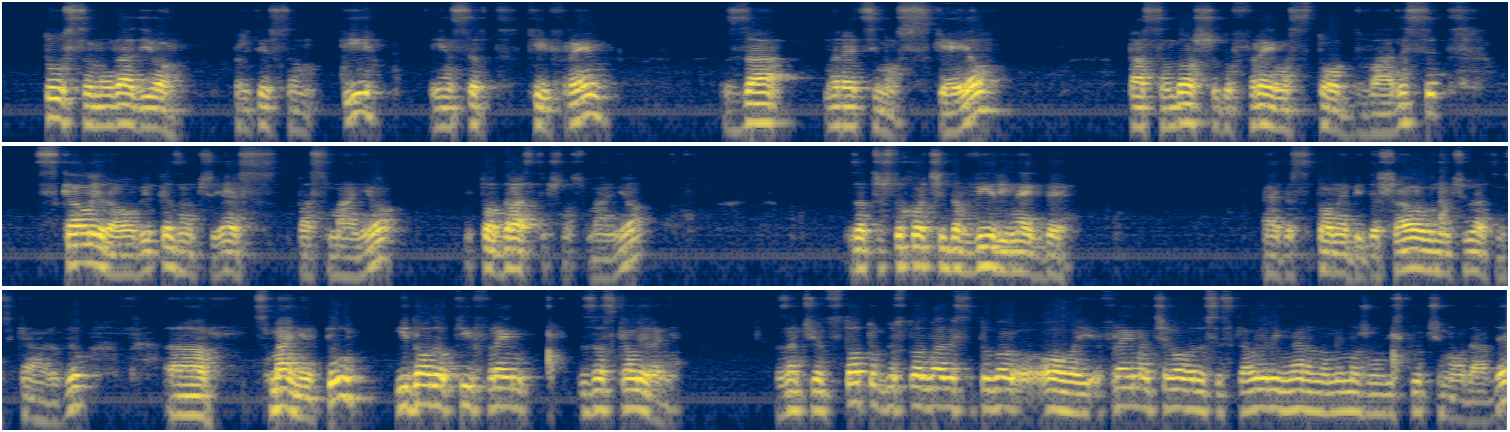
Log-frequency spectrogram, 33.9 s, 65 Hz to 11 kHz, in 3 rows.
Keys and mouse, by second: 2.7 i, 8.8-10.7 drag, 13.2 s, 17.5 middle click, 18.1 middle click, 19.9-21.2 middle drag, 22.0 KP_0, 25.7 i, 33.1 click.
